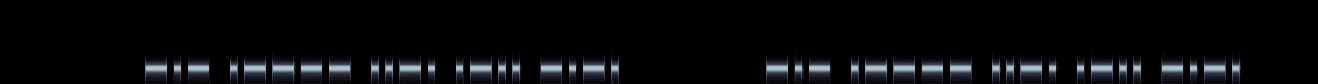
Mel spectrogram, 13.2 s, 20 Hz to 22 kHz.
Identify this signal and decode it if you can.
Morse code, heard as a keyed tone, about 17 wpm, 700 Hz. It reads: K1FLC K1FLC
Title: USA Call Signs - 5 Characters - Repeated 2x - 17wpm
